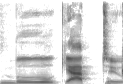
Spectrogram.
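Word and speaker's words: Mugato: That's the white-horned, fur-like gorilla creature pronounced Mugatu.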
